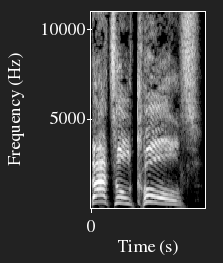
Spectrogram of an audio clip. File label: elves battle calls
